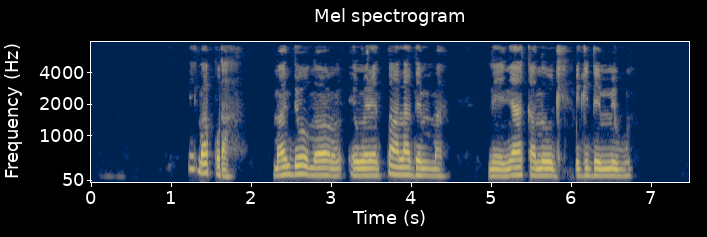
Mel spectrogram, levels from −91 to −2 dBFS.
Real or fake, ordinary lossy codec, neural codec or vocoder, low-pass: real; none; none; 7.2 kHz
